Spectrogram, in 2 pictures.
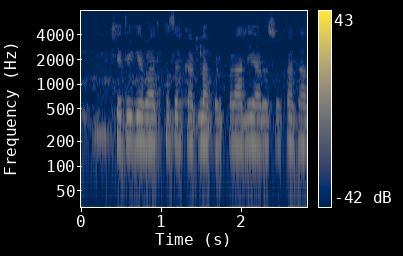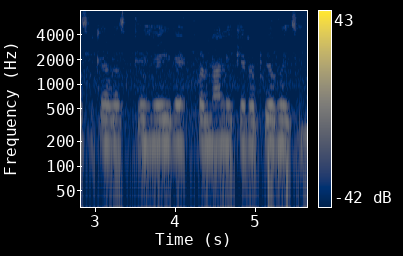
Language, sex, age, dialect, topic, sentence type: Maithili, female, 31-35, Angika, agriculture, statement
